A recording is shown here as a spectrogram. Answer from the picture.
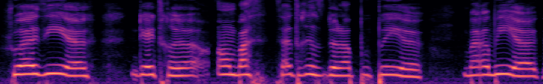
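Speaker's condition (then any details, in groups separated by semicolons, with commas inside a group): Down syndrome; congenital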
